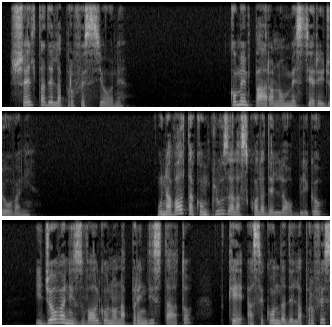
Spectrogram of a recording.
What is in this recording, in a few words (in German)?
berufswahl italienisch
